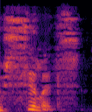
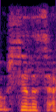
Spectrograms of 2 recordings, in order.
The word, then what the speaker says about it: psyllids: Let's go to psyllids. Now, psyllids are spelled with a P up front. It's a silent P, of course.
